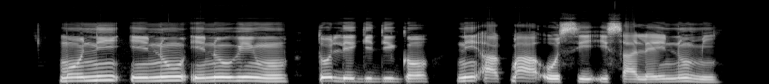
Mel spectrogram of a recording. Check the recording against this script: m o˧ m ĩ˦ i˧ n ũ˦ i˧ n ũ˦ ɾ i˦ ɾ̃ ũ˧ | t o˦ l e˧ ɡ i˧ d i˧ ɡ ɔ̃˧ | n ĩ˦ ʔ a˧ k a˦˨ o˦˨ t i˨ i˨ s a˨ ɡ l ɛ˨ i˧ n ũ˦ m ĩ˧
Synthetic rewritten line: m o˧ n ĩ˦ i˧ n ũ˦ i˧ n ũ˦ ɾ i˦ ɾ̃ ũ˧ | t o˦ l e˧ ɡ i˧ d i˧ ɡ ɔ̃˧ | n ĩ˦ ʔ a˧ k͡p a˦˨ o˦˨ s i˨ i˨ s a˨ l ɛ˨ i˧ n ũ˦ m ĩ˧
